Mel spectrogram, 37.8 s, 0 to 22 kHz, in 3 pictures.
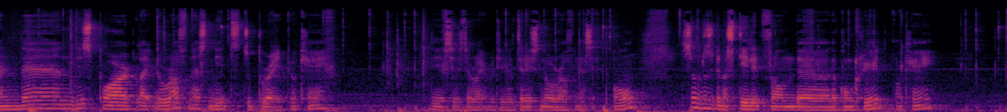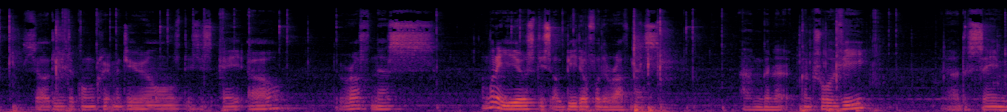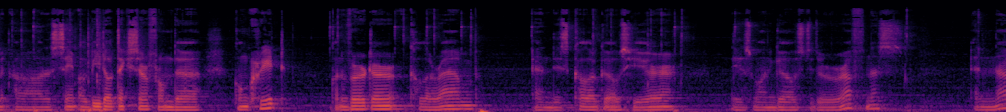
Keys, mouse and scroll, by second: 0.3-0.7 shift+middle drag, 2.1 shift+middle click, 4.3 middle click, 4.9 shift+middle click, 5.8 middle click, 6.7 middle click, 7.2 middle click, 8.5 click, 11.9 middle click, 12.4 click, 13.5 middle click, 14.9 middle click, 15.5 middle click, 16.0 click, 16.7-17.9 middle drag, 18.9 click, 19.6 middle click, 20.4 ctrl+c, 20.5 ctrl+c, 21.0 click, 22.8 ctrl+v, 23.6 middle click, 24.6 click, 25.2 middle click, 25.8 middle click, 26.1 shift+a, 30.8 click, 31.7-32.5 drag, 32.8 middle click, 33.3 middle drag, 33.5 click, 34.2-36.4 drag.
